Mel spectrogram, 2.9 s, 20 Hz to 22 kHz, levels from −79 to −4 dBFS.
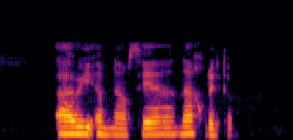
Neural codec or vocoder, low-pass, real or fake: vocoder, 22.05 kHz, 80 mel bands, Vocos; 7.2 kHz; fake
